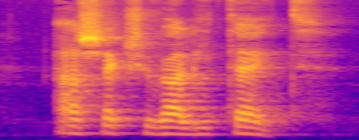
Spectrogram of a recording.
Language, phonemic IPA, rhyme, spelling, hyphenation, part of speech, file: Dutch, /aː.sɛk.sy.aː.liˈtɛi̯t/, -ɛi̯t, aseksualiteit, asek‧su‧a‧li‧teit, noun, Nl-aseksualiteit.ogg
- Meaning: 1. asexuality (state of not experiencing sexual attraction) 2. asexuality (state of not having sex, sexes or sexual organs)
